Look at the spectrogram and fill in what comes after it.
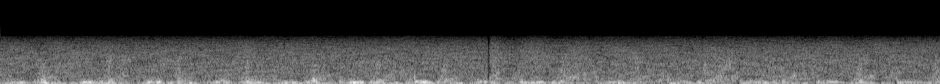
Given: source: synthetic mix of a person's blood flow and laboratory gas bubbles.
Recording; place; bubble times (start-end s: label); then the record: Doppler ultrasound of blood flow; precordium
4.06-4.19 s: bubbles
5.64-5.82 s: bubbles
7.20-7.37 s: bubbles
From the record:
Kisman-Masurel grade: 121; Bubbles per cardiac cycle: 1 to 2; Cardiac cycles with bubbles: 10 to 50%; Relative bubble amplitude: barely perceptible (0.100 to 0.250); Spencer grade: 2 (many but less than half of the cardiac periods contain bubble signals, singularly or in groups); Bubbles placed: anywhere in the cardiac cycle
